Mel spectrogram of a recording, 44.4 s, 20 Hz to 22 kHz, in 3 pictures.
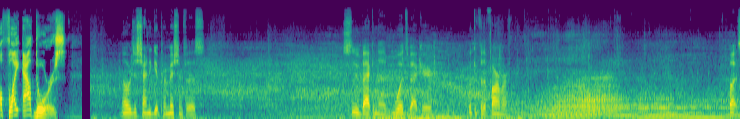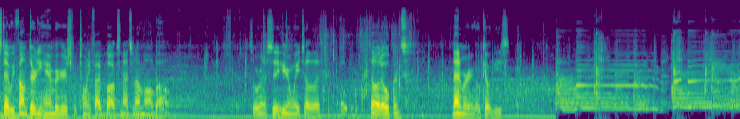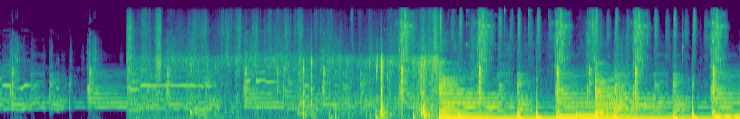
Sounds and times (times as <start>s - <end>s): Speech: 0.0s - 1.4s, 2.4s - 4.1s, 6.8s - 8.7s, 9.4s - 10.2s, 14.6s - 18.2s, 19.8s - 23.0s, 23.8s - 25.0s
Outside, rural or natural: 0.0s - 44.4s.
